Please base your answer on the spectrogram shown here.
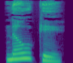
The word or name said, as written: ನೌಕೆ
